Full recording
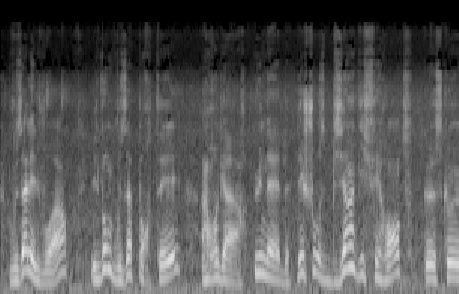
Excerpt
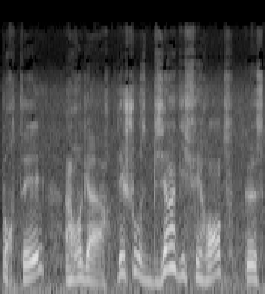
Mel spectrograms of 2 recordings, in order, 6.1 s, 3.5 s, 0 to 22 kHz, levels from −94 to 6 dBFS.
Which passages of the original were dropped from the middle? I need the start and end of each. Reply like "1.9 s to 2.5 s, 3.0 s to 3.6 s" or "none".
3.3 s to 3.9 s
